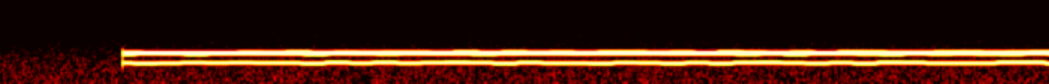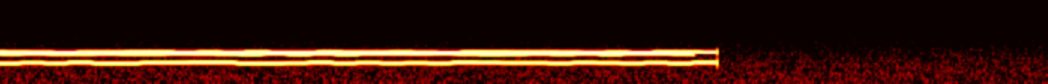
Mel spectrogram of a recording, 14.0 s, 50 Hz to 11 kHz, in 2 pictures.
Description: FT8 (several signals at once), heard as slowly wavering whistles, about 6.25 baud.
